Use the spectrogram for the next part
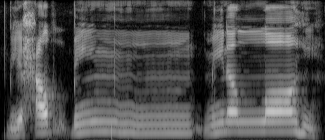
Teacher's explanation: بحرب میں ہا کو را کے ساتھ ملانا ہے، ہا کو گہرائی سے ادا کریں گے، را کو موٹا ادا کریں گے، اور با کے آگے تنوین کو میم کے ساتھ ملانا ہے، میم کے اوپر تشدید زور دیں گے۔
